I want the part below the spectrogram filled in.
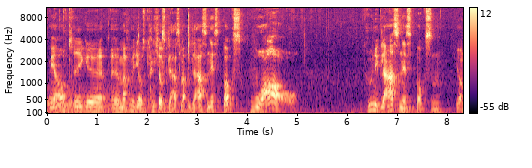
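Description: A man's voice: medium pitch, slight background noise. A man streaming a strategy game, thinking aloud, counting under his breath and chatting to his viewers. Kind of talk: casual live-stream gameplay commentary.

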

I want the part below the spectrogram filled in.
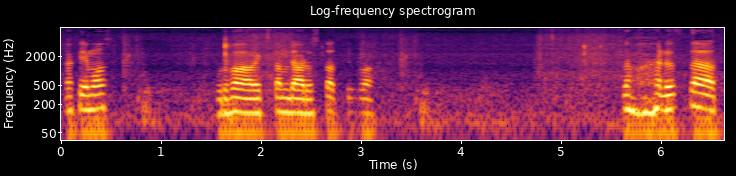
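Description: A young man hosting a gaming video, chatting casually and excitedly with a friend, swearing and laughing often. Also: medium pitch, slight background noise, poor audio. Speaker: gaming channel host. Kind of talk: casual let's-play banter.

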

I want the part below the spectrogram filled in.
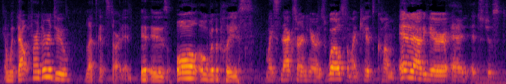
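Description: Very low-voiced woman explaining her cleaning. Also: lively intonation, a little slow, hardly any pauses. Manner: upbeat, explains each step plainly. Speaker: cleaning vlogger. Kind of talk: clean-with-me vlog narration. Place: small home, living room and pantry.

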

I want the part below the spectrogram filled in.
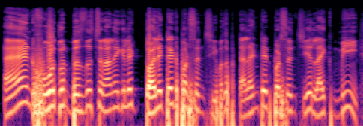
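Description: A man's voice: sits high, fairly quick, a little mellow, no room sound. A man teaching a live online commerce class, joking and telling stories, quizzing students and mixing in English phrases. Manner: mixes Hindi with English phrases.

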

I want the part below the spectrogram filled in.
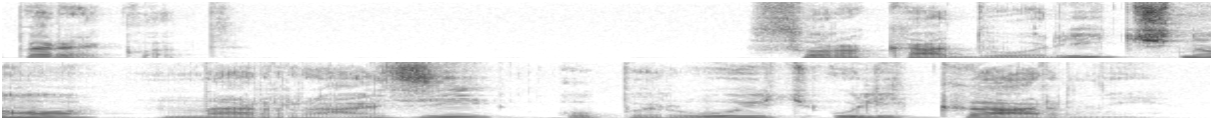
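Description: Dark-toned man patiently explaining grammar. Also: mid-range voice, very animated, unhurried, breathy edge, lo-fi sound. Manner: patient, explains word by word with restarts. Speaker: language teacher. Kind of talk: explaining German grammar in a lesson.

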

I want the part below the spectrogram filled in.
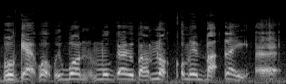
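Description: A woman's voice: a little high, fairly even intonation, fast, a little hiss or hum. A woman vlogging about home life, telling a story in a blunt, down-to-earth way. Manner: blunt, recounting a row. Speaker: home-educating mum vlogger. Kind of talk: casual vlog storytelling.

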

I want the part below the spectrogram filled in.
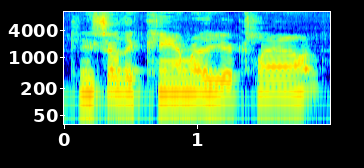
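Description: A woman's voice: low voice, flat delivery, normal speed, mellow, low-quality recording. A woman in a casual home video, asking a small child playful, teasing questions.

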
